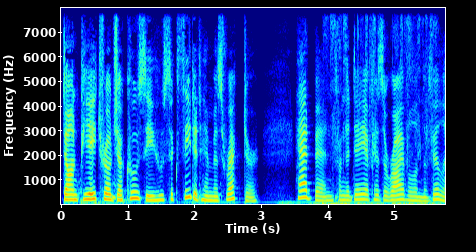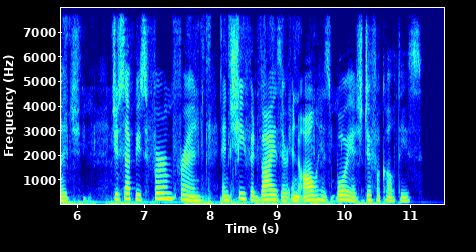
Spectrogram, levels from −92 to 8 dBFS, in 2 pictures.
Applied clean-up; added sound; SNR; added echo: neural mask model DeepFilterNet 3.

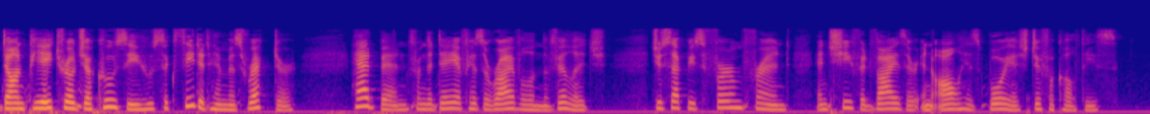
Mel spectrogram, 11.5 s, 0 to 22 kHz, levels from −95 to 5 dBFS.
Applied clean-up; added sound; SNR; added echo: none; none; none; none.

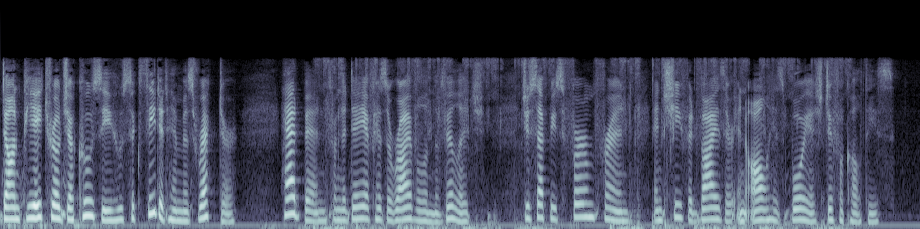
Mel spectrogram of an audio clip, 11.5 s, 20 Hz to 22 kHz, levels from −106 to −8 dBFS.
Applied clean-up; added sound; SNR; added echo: none; Writing; 12 dB; none.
